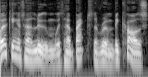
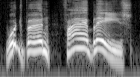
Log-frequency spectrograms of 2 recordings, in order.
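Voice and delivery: witch shouting a spell, higher and louder; shouted spell; 12 semitones higher, 6 dB louder, much slower than usual. A narrator's reading. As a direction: command the fire loudly. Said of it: "she shouted".

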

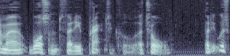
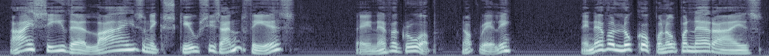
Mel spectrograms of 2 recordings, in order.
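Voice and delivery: put-on raised, deliberate voice of an imperious old witch; old witch Miss Treason; 5 semitones higher than usual. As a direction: play the grand old witch holding court.

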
